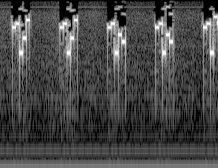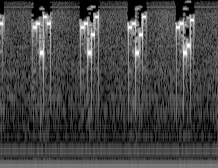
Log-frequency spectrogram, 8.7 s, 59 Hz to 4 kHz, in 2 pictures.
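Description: Five-tone selective call (ZVEI), heard as quick runs of five tones, tones of about 70 ms. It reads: 89150 89150 89164 89164 89119 89119 89166 89166 89130
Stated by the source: ZVEI five-tone selective call, address 89158, received on an SDR.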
